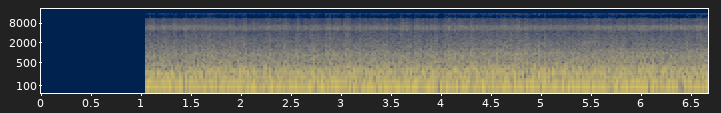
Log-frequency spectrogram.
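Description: Wind rushes past a moving race car.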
